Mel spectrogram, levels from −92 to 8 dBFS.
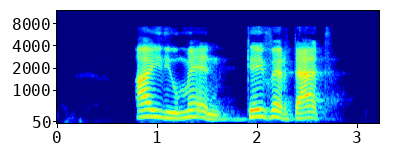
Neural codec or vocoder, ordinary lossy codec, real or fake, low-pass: codec, 16 kHz, 2 kbps, X-Codec, HuBERT features, trained on LibriSpeech; AAC, 64 kbps; fake; 7.2 kHz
